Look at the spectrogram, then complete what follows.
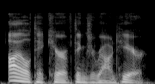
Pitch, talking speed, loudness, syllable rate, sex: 100 Hz, 270 wpm, -20 LUFS, 6.6 syllables/s, male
